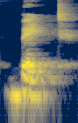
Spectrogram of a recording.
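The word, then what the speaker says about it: Bett: There are two consonants together. Like here, E के बाद double T आ रहे हैं, दो T आ रहे हैं. So this will be pronounced short.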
